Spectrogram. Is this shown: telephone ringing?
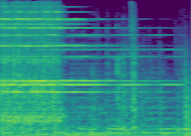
yes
